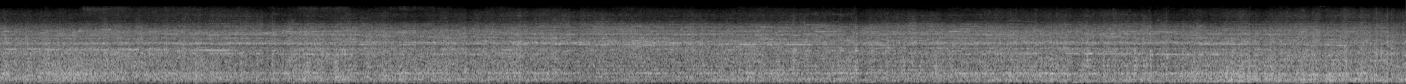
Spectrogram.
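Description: Freight train of trailers on flatcars rolling past, a steady loud noise of steel wheels on rail with thin, high wheel-squeal tones running through it.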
